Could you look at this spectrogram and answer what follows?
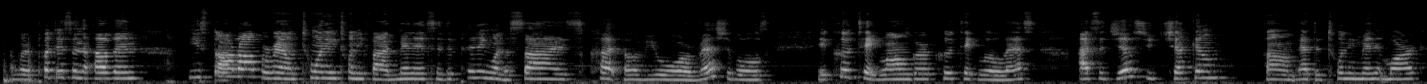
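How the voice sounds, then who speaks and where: Talking homely from her kitchen, this woman hosts a cooking channel and guides viewers step by step in a casual demonstration. She speaks at normal speed with a high-pitched, fairly bright voice.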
